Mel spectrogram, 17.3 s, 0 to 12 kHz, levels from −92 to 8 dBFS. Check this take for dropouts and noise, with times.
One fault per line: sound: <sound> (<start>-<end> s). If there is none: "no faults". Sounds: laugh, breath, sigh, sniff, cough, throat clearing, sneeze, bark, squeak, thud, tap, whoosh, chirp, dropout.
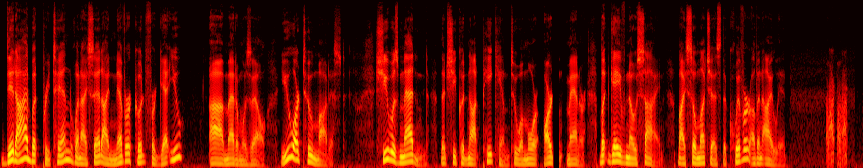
sound: dropout (11.1-11.2 s)
sound: laugh (16.5-17.0 s)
